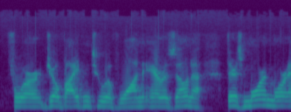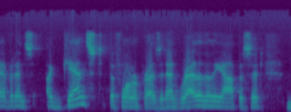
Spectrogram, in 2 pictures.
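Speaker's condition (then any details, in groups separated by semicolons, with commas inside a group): No condition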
